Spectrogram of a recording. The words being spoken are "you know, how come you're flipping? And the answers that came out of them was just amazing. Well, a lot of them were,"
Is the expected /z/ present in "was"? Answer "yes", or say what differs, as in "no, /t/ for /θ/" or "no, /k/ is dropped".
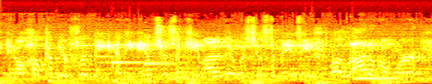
yes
